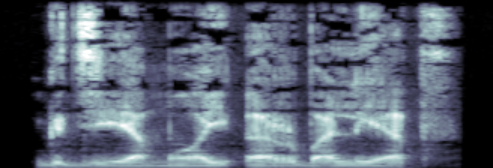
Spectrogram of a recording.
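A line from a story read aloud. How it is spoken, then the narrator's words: Hunter's strained hissing repeat. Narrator (Russian): Уже на пределе шипения повторил охотник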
